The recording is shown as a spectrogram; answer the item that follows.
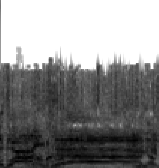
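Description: A voice drawing out the word "salam" in one long held note, its pitch wavering up and down, part of a repeated "salam, salam" chant.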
